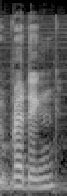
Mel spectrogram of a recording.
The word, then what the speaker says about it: Reading: Okay, yeah, I forgot that it was written like that, spelled like that, but it's pronounced like Reading.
